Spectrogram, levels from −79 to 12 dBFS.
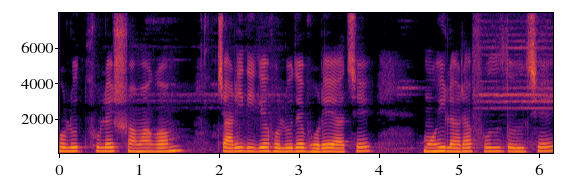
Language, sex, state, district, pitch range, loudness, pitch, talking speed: Bengali, female, West Bengal, North 24 Parganas, 200-215 Hz, -16 LUFS, 210 Hz, 115 wpm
